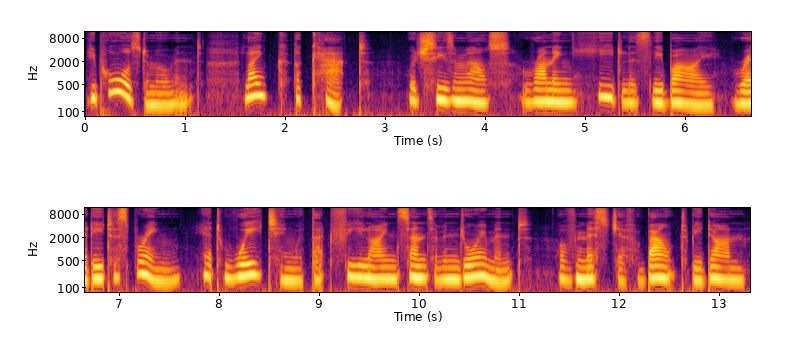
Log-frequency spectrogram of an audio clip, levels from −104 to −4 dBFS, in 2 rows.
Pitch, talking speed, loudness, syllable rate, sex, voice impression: 180 Hz, 140 wpm, -17 LUFS, 3.9 syllables/s, female, slightly gender-neutral, young, slightly dark, slightly calm, slightly unique, slightly kind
